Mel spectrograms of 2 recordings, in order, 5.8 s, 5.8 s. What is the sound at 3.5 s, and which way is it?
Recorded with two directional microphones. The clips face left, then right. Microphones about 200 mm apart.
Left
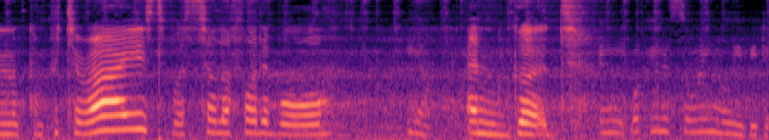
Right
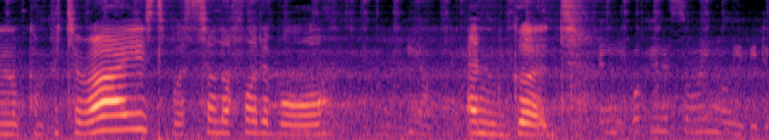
Speech, 5° left (ahead or behind).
